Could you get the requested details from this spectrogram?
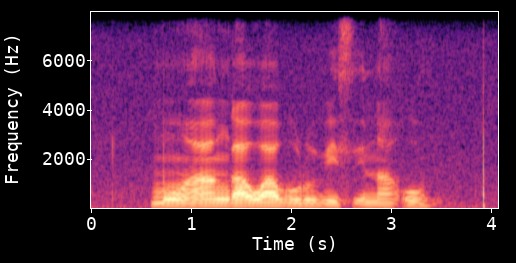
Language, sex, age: Venda, male, 23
